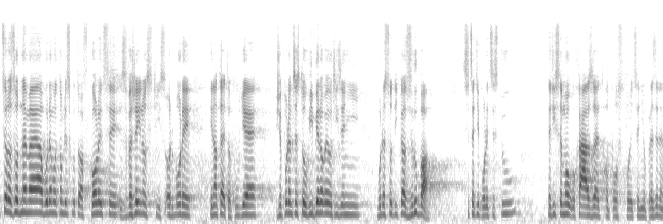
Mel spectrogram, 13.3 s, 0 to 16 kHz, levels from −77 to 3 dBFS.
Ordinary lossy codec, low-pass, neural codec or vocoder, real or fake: AAC, 64 kbps; 10.8 kHz; codec, 24 kHz, 1.2 kbps, DualCodec; fake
